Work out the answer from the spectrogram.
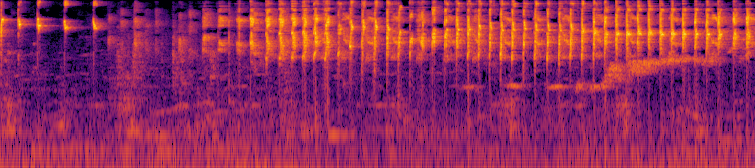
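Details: Lovebird giving a long 'konslet ngekek' chatter, played as a training song to stimulate breeding condition; a few separate high chirps open, then a dense, shrill, rapidly repeated chatter builds and runs on without pause.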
